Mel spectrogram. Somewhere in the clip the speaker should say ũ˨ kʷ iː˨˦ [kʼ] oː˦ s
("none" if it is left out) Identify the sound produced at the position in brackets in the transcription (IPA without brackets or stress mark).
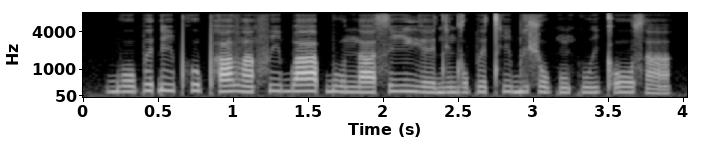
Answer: kʼ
